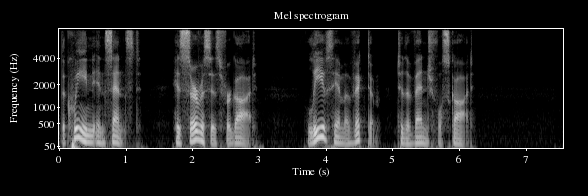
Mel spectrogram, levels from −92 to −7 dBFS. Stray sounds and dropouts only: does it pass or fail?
pass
